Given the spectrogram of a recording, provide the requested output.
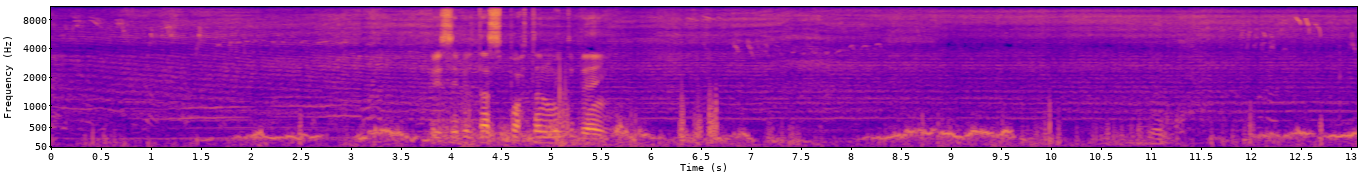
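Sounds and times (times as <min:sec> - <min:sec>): steady low rumble: 0:00.0 - 0:13.0
man murmuring: 0:03.2 - 0:06.0, 0:10.8 - 0:11.4.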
